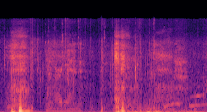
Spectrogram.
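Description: Footsteps of a hunter in waders stepping out of shallow marsh water and through tall dry grass, with rustling and two heavy footfalls about two seconds apart.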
